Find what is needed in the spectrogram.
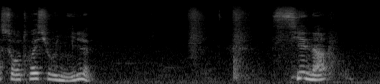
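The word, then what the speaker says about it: Sjena: En gros, on va se retrouver sur une île, Siena, je suppose que ça se dit comme ça s'écrit S-J-E-N-A, donc Siena.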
